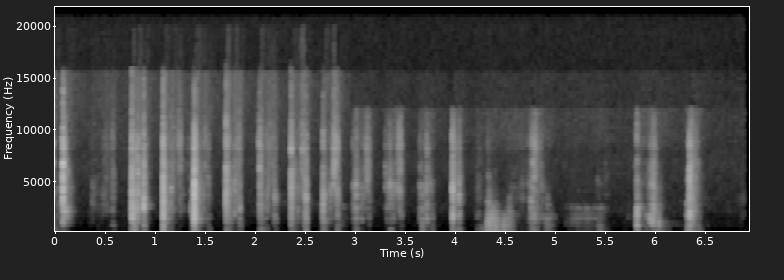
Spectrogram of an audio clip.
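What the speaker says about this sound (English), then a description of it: "let's just shuffle it like this" Tarot cards are shuffled in a series of quick, crisp riffling bursts, close and quiet, each burst a short papery flutter with brief pauses between.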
